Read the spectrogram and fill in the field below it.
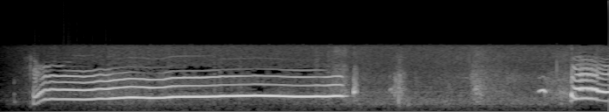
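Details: Pet dog whining because its favourite toy is stuck under the couch: one long, steady, tonal whine held for about four and a half seconds, then a brief quiet pause and the start of another high whine.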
